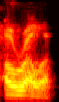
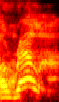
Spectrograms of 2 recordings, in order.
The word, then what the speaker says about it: Orella: in Canadian the the it's like it's almost like umbrella but orella yeah the umbrella group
